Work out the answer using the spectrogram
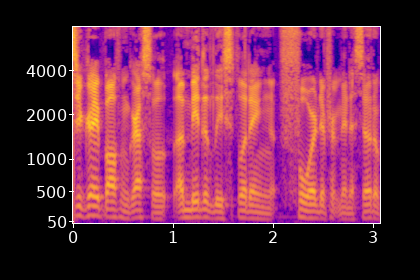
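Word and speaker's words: Gressel: I think it's uh Guessel. Gessel, is that how you pronounce that? Grestle.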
